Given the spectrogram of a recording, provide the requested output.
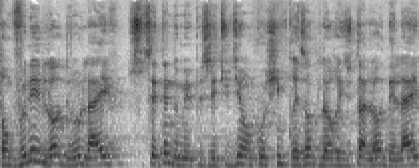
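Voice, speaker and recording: Over noticeable background noise, a man with a Beninese accent speaks fairly quickly at a fairly high pitch, keeping his intonation fairly even. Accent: African (Beninese) French. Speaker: e-commerce coach. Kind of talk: tutorial.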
